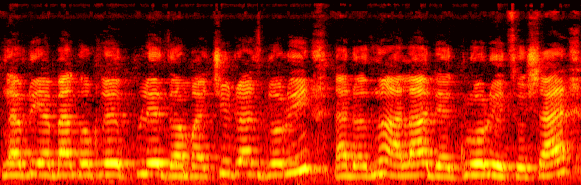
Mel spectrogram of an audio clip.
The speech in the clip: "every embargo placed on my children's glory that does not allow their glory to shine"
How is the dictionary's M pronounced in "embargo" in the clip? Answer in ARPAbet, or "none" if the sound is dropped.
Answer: none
